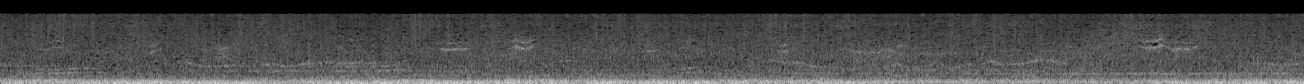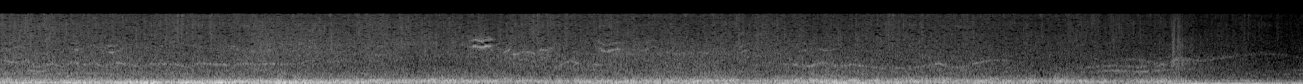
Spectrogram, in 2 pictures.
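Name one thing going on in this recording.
A strong wind roars and howls outdoors in a sandstorm.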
